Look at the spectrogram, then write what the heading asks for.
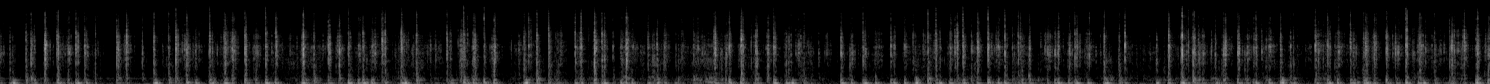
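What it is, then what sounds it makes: Plastic mechanical keyboard. Both hands type with their fingertips on a full-size backlit plastic mechanical keyboard. A steady, dense stream of bright key clicks and clatter with a soft low thud underneath runs for the full fifteen seconds, with brief pauses between bursts.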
